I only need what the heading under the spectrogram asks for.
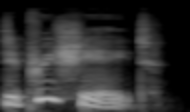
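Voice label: "depreciate", English, British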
